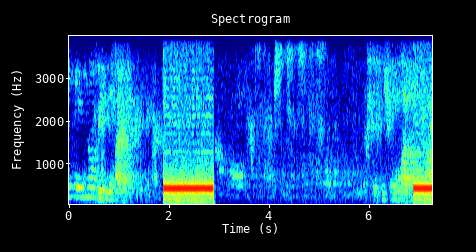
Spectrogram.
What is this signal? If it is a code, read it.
Ringback tone (Europe, 425 Hz), with speech.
